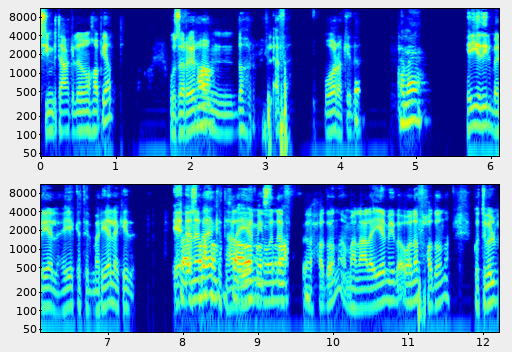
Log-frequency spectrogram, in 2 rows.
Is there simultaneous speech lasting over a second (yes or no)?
yes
